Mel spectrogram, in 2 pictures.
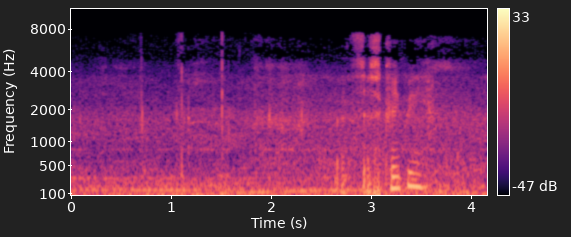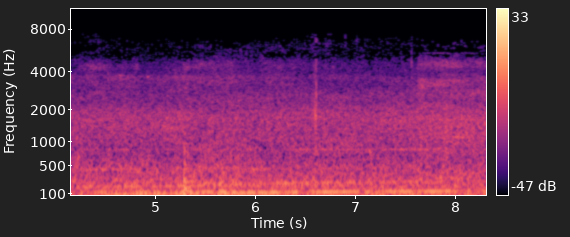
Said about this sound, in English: And ew, there is a Greyhound bus just leaving.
